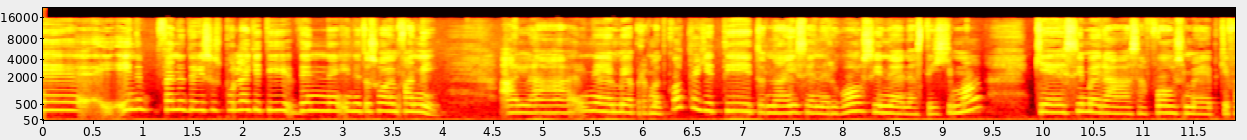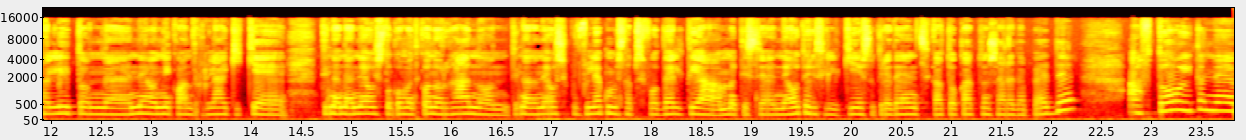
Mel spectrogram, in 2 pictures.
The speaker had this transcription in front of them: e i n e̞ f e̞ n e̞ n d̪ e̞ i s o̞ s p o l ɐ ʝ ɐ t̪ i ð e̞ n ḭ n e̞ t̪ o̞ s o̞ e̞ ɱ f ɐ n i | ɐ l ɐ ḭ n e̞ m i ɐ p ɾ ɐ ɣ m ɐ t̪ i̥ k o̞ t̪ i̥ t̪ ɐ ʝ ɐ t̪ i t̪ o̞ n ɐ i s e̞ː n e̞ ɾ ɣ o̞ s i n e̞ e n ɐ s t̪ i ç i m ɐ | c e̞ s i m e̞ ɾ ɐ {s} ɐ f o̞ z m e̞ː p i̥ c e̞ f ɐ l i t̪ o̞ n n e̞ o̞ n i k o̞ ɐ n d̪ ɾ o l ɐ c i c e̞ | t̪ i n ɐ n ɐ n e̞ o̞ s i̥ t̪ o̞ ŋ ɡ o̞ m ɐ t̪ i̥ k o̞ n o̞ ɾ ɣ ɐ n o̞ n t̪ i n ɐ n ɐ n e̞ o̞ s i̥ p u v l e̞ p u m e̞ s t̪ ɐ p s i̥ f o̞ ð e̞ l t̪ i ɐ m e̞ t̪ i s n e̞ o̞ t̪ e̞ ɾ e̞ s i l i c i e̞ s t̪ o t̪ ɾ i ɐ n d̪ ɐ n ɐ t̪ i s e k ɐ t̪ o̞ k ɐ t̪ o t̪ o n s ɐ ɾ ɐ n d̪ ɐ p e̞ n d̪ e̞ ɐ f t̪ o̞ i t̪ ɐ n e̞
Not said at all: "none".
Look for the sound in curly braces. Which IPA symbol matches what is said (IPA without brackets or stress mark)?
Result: s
